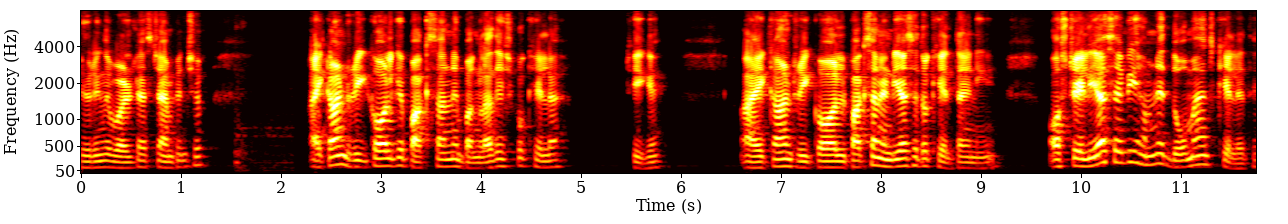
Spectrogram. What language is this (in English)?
Urdu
